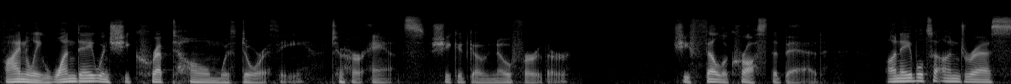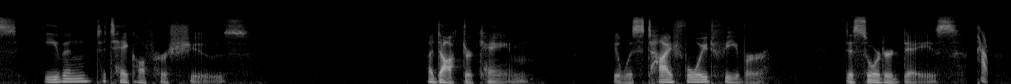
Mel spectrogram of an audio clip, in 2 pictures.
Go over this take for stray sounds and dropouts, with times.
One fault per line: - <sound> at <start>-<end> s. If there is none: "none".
- chirp at 19.9-20.0 s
